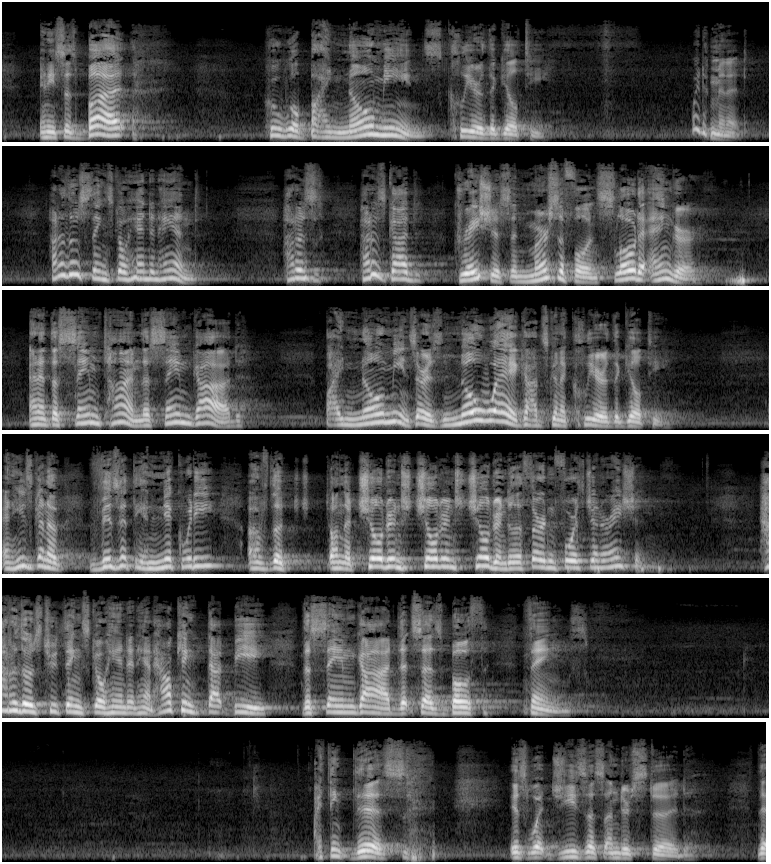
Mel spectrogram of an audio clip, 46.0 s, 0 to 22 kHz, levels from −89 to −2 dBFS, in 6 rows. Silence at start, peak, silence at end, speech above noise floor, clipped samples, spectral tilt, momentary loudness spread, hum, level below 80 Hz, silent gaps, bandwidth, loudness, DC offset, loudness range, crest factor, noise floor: 0.4 s; -2 dBFS; 0 s; 39 dB; under 0.1%; -4.5 dB/octave; 15 LU; none; -68 dBFS; none; 13 kHz; -21 LUFS; under 0.1%; 6 LU; 20 dB; -59 dBFS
